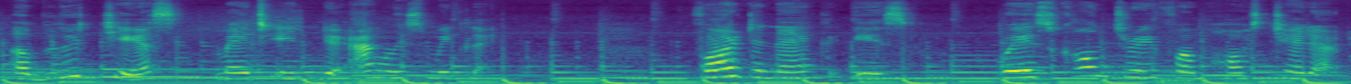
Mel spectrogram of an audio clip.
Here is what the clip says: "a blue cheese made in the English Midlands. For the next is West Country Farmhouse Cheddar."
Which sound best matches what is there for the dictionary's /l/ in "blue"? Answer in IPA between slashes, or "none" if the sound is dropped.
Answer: /l/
